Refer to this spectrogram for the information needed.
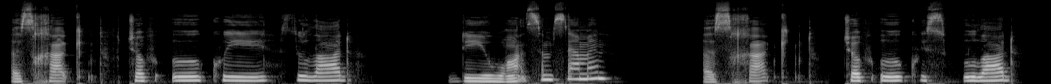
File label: do you want some salmon, conversational Lushootseed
